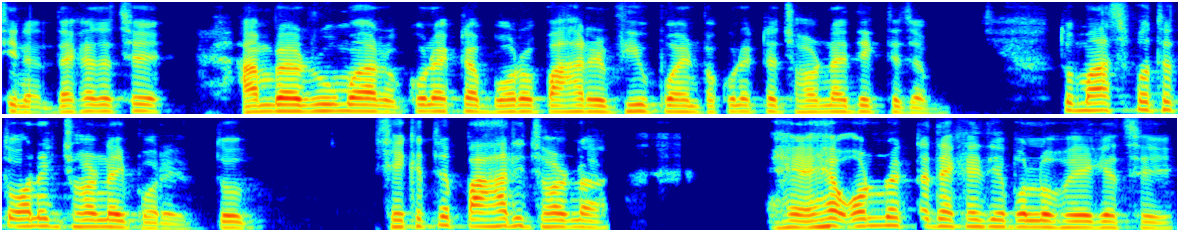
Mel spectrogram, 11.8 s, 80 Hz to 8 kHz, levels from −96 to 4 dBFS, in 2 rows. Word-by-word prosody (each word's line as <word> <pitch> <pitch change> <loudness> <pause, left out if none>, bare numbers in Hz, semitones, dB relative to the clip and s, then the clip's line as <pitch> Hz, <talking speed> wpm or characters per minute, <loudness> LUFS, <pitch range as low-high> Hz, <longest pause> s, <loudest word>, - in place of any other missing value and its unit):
চিনে। 150 -4 -3
দেখা 155 +2 -1
যাচ্ছে 165 +2 -2 0.6
আমরা 165 +2 +6
রুমার 170 -1 +4 0.2
কোন 165 - +2
একটা 165 0 0
বড় 155 +1 +2
পাহাড়ের 155 0 +2
viewpoint 160 -2 0
বা 150 - -5
কোন 160 - -2
একটা 160 0 -2
ঝর্ণায় 150 +1 -2
দেখতে 155 0 -3
যাব। 125 -4 -5 0.6
তো - - -5
মাঝপথে 190 +3 0
তো - - -2
অনেক 195 -1 -1
ঝরণাই 175 -1 +3
পড়ে। 130 -3 -4 0.2
তো 155 - +1 0.8
সেক্ষেত্রে 180 +4 -2
পাহাড়ি 195 +2 +3
ঝরণা 175 -1 +1 0.9
হ্যাঁ, 160 -1 +2
হ্যাঁ। 200 - +5
অন্য 195 +2 +2
একটা 200 - -5
দেখায় 185 -1 0
দিয়ে 175 -1 -1
বললো 170 0 +4
হয়ে 160 -1 +3
গেছে। 155 -1 -3
165 Hz, 180 wpm, -21 LUFS, 155-175 Hz, 0.9 s, আমরা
